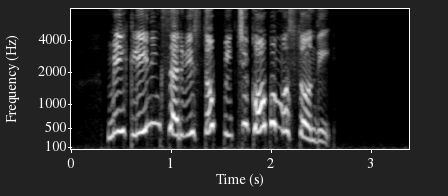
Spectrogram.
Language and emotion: Telugu, angry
